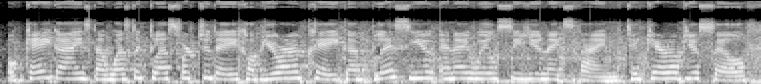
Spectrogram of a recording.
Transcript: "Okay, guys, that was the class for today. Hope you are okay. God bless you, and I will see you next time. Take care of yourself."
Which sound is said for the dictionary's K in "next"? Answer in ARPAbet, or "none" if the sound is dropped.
K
